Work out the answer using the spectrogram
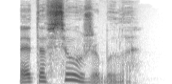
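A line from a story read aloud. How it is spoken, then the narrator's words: Calm statement, borrowed voice. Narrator (Russian): спокойно заявил тот его голосом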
